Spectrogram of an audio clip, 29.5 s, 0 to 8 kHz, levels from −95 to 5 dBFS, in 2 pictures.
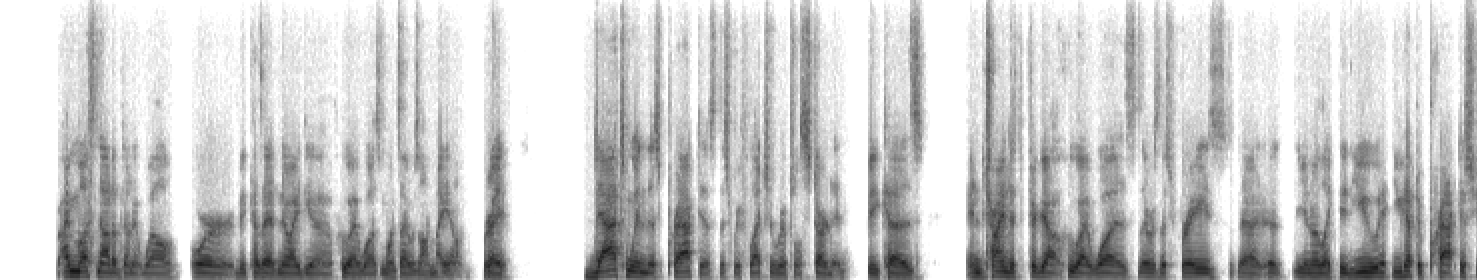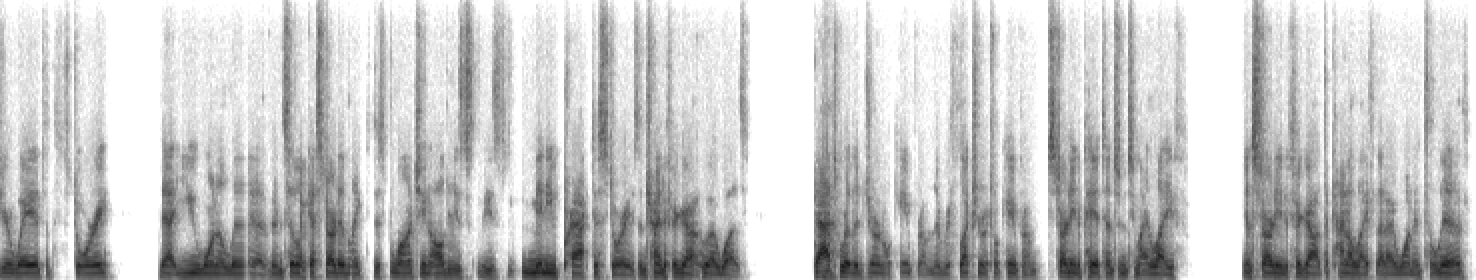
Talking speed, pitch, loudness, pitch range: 240 wpm, 110 Hz, -17 LUFS, 105-120 Hz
